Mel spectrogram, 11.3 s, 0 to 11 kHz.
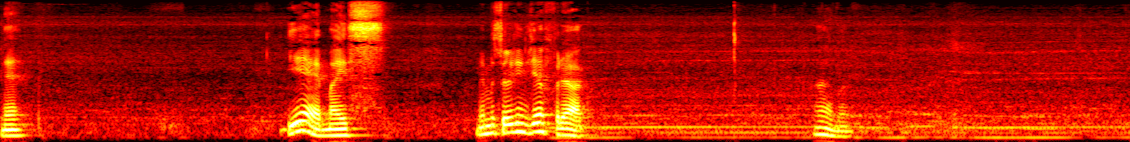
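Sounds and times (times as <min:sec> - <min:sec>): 
speech: 0:00.0 - 0:00.3, 0:02.9 - 0:03.9, 0:04.8 - 0:06.0, 0:08.1 - 0:08.6
truck rumbling in a city-centre street: 0:05.0 - 0:11.2.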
